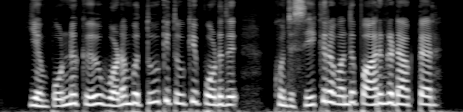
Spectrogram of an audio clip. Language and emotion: Tamil, fearful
